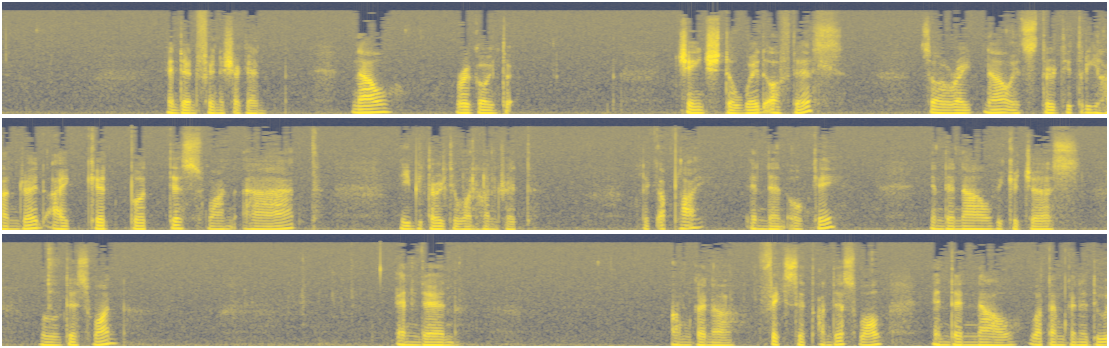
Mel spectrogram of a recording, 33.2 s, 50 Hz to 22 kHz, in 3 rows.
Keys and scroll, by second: 3.0 Escape, 14.9-16.1 typing, 19.7 Escape, 20.0 Escape, 21.4 Left, 21.7 Left, 21.8 Left, 23.5 Right, 24.5 Left, 24.9 Left, 25.2 Escape, 25.4 Escape, 26.0-26.5 typing, 29.2 Escape, 29.4 Escape, 29.7 Escape, 30.4-31.4 typing.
